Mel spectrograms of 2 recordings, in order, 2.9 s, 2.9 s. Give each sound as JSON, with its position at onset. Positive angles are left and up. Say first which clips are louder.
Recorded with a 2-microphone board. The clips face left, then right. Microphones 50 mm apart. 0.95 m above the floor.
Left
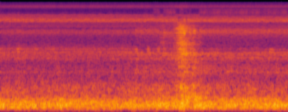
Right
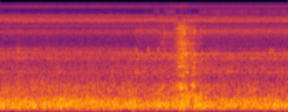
{"t": 1.6, "sound": "cutlery clinking", "louder": "right 1 dB", "side_deg": -85, "distance_m": 4.0}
